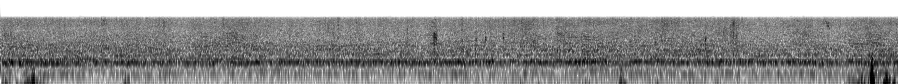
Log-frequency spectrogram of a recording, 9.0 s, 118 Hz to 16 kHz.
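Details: Honey bees crowding at the hive entrance loaded with pollen, on a strongly sunny but cool morning of 24 March 2019 at 9:45; a dense, continuous low hum of many wings with a few brief knocks.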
